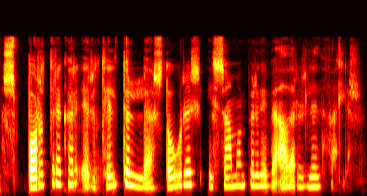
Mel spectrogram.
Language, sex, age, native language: Icelandic, female, 30-39, Icelandic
